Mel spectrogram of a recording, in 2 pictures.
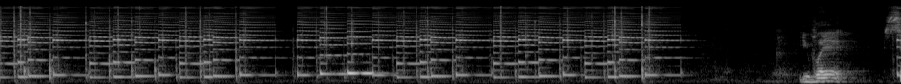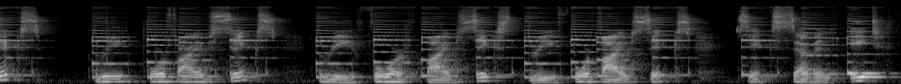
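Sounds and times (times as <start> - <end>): calculator key tones: 0.0 - 6.9.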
